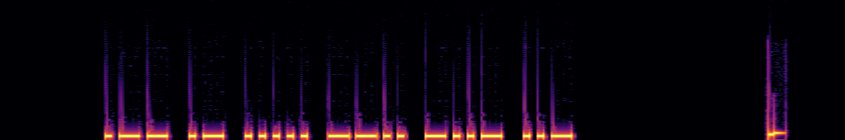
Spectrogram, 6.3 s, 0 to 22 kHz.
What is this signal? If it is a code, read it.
Morse code, heard as a keyed tone, about 23 wpm, 700 Hz. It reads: WA5ZXU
